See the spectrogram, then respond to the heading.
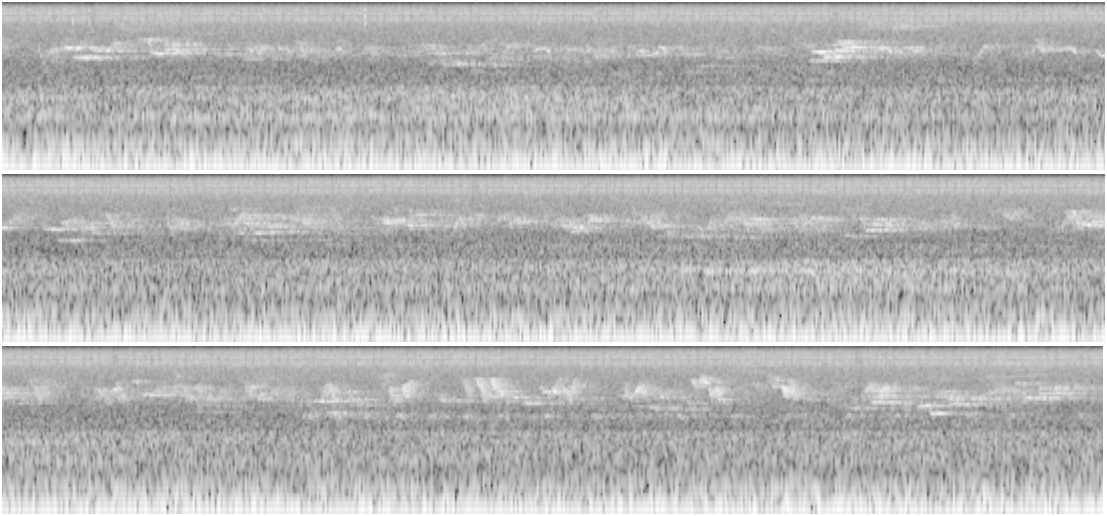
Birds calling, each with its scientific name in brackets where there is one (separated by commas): Red-eyed Vireo (Vireo olivaceus), Wood Thrush (Hylocichla mustelina), American Robin (Turdus migratorius)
